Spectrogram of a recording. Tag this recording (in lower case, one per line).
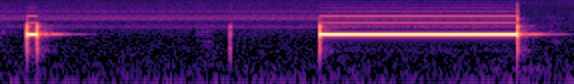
alarm
telephone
